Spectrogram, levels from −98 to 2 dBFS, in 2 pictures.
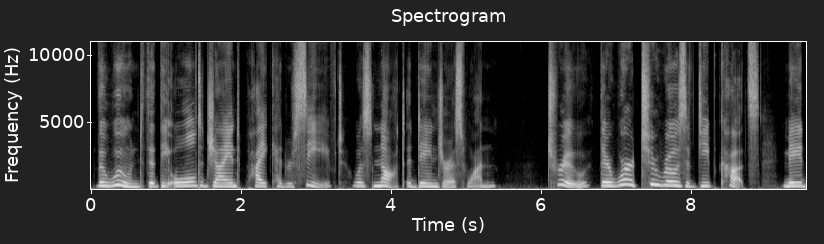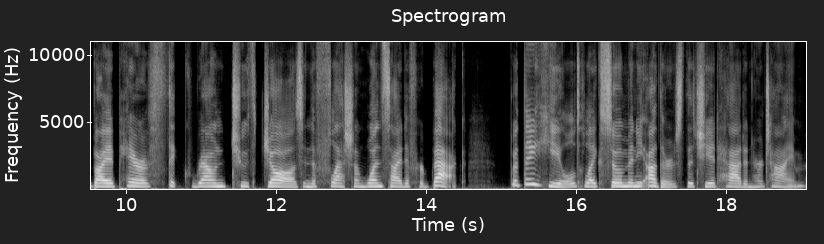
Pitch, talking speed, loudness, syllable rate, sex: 245 Hz, 170 wpm, -20 LUFS, 3.9 syllables/s, female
